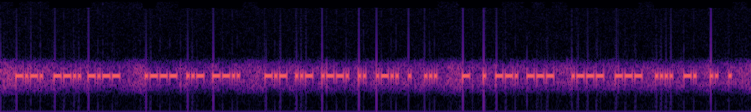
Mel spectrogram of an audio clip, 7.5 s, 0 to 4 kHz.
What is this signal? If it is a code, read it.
Morse code, heard as a keyed tone, about 50 wpm, spaced as for 43 wpm, 760 Hz. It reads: CZY JUZ KUPILES TEGO JOHNIE
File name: dlazaawansowanych / nagraniazpasma / websdr recording 3565.0kHz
